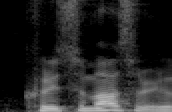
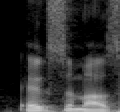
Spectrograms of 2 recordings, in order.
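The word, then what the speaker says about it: Xmas: 란 말에 찾자 거든요 그러니까 영어 표기로 x 마 살지라도 읽기 는요 크리스마스를 줘야 됩니다 x 마스 얼반 세상이 없습니다 이 크리스마스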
